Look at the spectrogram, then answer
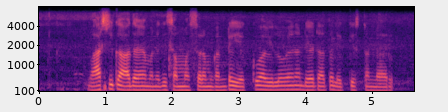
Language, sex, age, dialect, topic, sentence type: Telugu, male, 18-24, Southern, banking, statement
